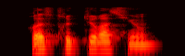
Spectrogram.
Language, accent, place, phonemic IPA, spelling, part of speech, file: French, France, Lyon, /ʁəs.tʁyk.ty.ʁa.sjɔ̃/, restructuration, noun, LL-Q150 (fra)-restructuration.wav
- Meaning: restructuring, downsizing, rightsizing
